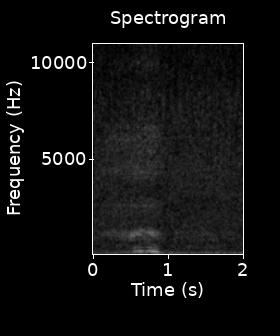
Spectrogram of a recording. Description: Cute tired doggy snoring while he sleeps.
